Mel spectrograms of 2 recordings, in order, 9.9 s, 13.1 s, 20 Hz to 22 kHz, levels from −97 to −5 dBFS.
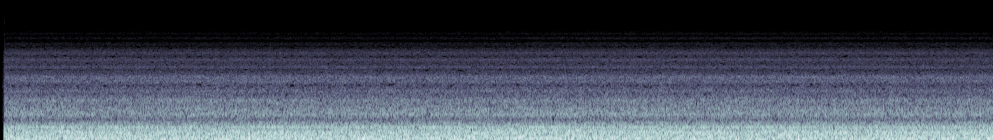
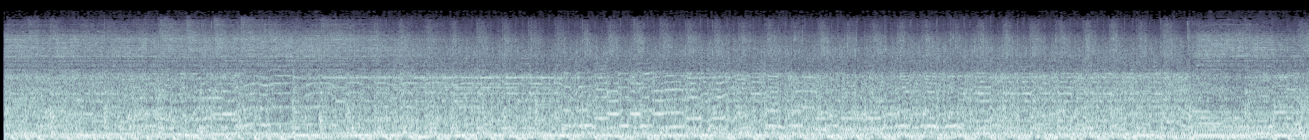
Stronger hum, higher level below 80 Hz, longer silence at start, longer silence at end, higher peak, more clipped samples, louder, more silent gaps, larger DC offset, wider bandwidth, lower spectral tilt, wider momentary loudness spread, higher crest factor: neither; about the same, -24 dBFS vs -22 dBFS; about the same, 0.05 s vs 0.05 s; about the same, 0 s vs 0 s; second, -8 dBFS vs 0 dBFS; neither; second, -22 LUFS vs -11 LUFS; neither; neither; second, 5.2 kHz vs 13.5 kHz; first, -11.5 dB/octave vs -5.5 dB/octave; about the same, 1 LU vs 1 LU; about the same, 12 dB vs 10 dB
